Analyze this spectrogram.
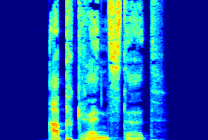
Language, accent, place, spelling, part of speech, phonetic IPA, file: German, Germany, Berlin, abgrenztet, verb, [ˈapˌɡʁɛnt͡stət], De-abgrenztet.ogg
- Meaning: inflection of abgrenzen: 1. second-person plural dependent preterite 2. second-person plural dependent subjunctive II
